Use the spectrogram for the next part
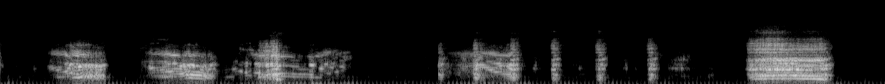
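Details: Carpathian stag roaring during the autumn rut in Bucovina, September 2022: a series of grunting bellows, then several short clipped grunts, ending with one long powerful roar; still surroundings.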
